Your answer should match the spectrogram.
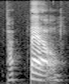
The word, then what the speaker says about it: papel: So if there is no graphic accent anywhere else in the word, you know that the stress is at the end. Papel, hotel, anel, farol, lençol, futebol. The other syllables are unstressed, okay?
